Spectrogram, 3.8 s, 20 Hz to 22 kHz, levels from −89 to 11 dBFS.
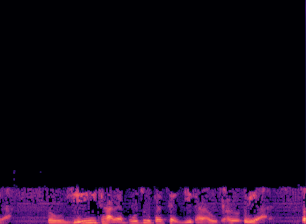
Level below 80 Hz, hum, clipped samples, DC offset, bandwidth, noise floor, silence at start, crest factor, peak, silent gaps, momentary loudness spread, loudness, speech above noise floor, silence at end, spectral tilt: -64 dBFS; none; under 0.1%; under 0.1%; 3.9 kHz; -41 dBFS; 0 s; 20 dB; -2 dBFS; none; 12 LU; -22 LUFS; 20 dB; 0 s; -4 dB/octave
